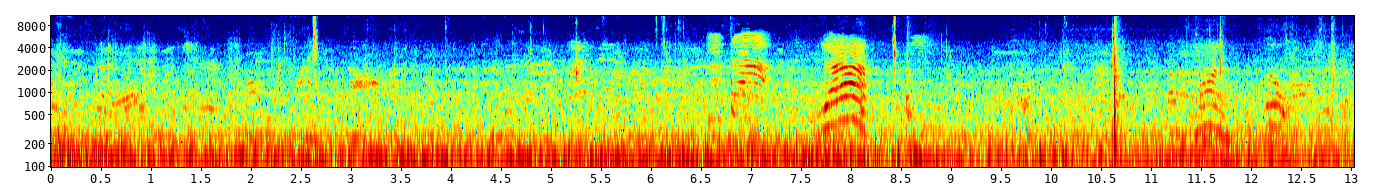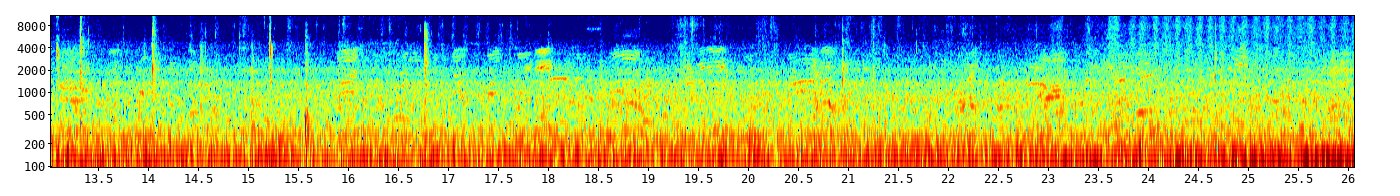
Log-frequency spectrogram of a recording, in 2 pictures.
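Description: Young children shout and call out in high voices outdoors.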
